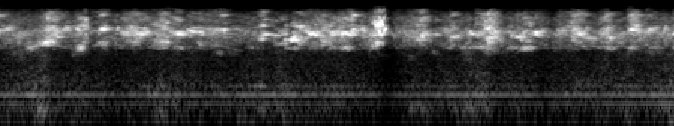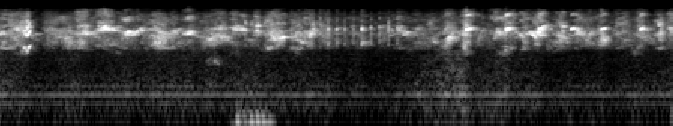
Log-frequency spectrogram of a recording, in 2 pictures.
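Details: Wild-type green Fischer's lovebirds and Euwing lovebirds calling together in an aviary, an unbroken wash of scratchy high chirps from the flock, a short soft thump around the eighth second, steady low hum beneath.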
